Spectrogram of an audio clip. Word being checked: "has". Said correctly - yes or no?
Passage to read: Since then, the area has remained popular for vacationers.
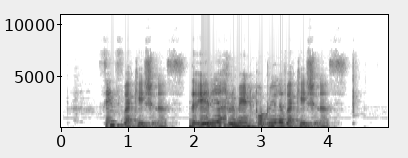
no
